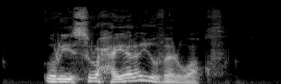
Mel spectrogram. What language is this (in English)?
Kabyle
